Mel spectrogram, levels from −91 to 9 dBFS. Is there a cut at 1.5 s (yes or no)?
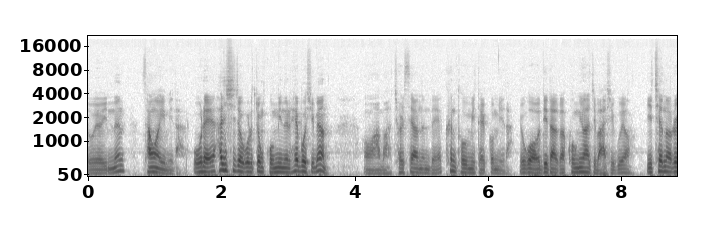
yes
